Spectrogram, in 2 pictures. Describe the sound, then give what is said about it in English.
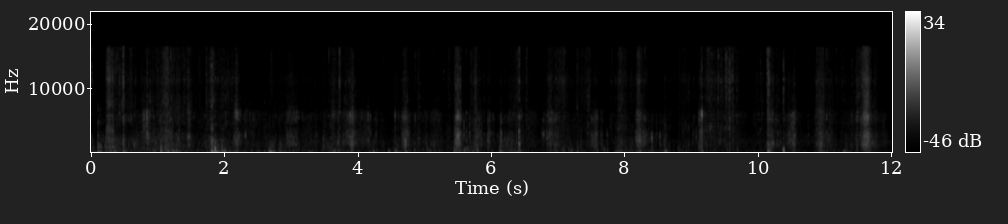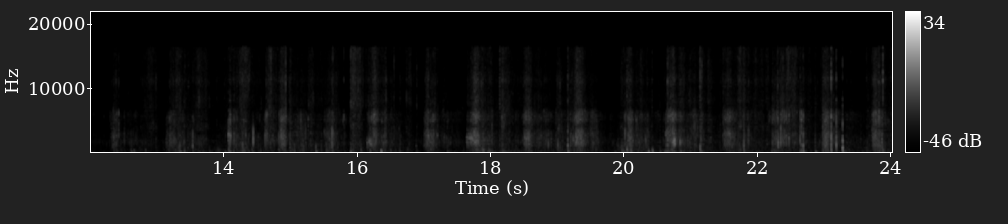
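Footsteps of a walker head up a hill along a trail, many crisp, slightly irregular steps continuing steadily from start to finish without talk. “So we're going to head right up that hill following this trail. So follow me.”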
